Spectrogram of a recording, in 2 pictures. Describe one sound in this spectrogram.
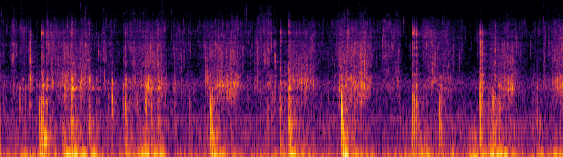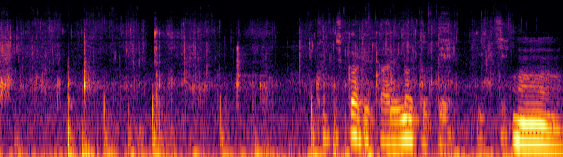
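Gloved hands squelch and squish through wet, saucy vegetables in a metal bowl.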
